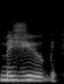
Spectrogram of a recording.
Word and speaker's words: Majug: My husband was like, I was like, I want it to be pronounced Majug.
